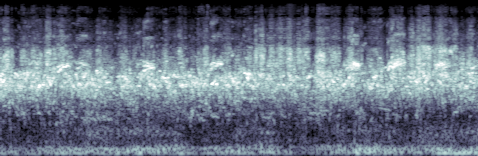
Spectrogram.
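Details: Budgerigars chirping, their calls described as repetitive and insistent contact calls; a short stretch of dense, bright warbling with squeaky tweets layered over one another.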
